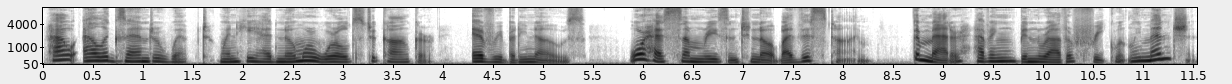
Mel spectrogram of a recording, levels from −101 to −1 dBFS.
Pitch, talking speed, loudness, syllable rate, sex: 180 Hz, 145 wpm, -19 LUFS, 4.5 syllables/s, female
